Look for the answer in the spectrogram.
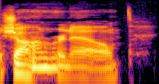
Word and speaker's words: Jean Reno: It's Jean, like J-E-A-N, and then Reno, Jean Reno.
